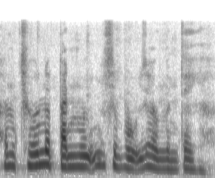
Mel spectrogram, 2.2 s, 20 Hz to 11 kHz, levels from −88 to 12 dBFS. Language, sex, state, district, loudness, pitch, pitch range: Wancho, female, Arunachal Pradesh, Longding, -18 LUFS, 165 Hz, 140-175 Hz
